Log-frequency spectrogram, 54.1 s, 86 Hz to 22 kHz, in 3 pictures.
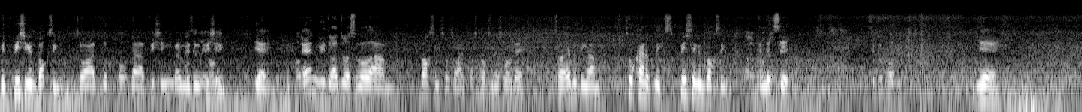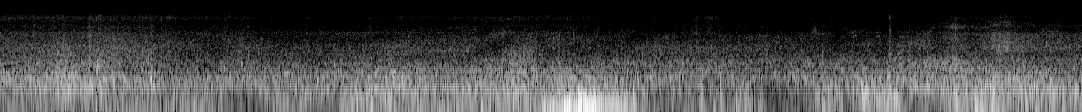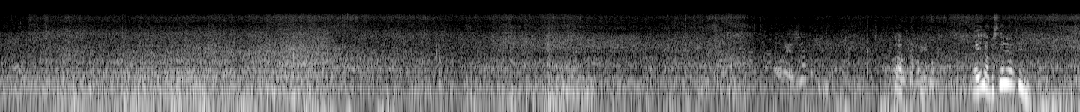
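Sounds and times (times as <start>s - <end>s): surf washing over rocks: 0.0s - 54.0s
wind buffeting microphone: 0.0s - 54.0s.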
